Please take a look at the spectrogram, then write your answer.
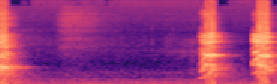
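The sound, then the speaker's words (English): A dog barks in short, sharp bursts: one trailing off at the start, then two quick barks close together after a brief pause, clear over a low background hum. “We'll deal with the dog during the talk break.”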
